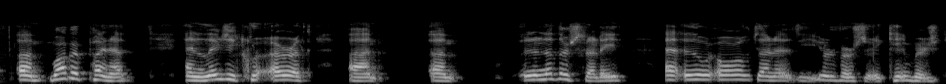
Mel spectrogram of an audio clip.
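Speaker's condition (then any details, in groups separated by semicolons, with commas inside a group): Acquired brain injury; ongoing recovery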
